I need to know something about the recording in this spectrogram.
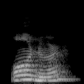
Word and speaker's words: honor: Pero hay algunos casos, como 4 palabras en las que la H es muda. Por ejemplo, hour, que es hora. Tenemos honor y tenemos honest.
